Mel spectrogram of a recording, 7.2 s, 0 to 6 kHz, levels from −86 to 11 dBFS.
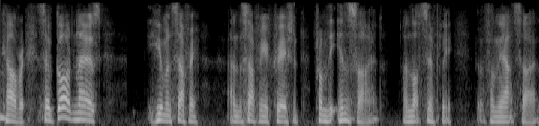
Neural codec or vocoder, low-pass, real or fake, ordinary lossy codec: none; 5.4 kHz; real; AAC, 32 kbps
